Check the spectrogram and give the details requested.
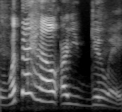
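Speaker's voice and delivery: mock revolted, put-out, disgusted outburst. Retelling a guy's reaction when someone sits at his table, mock-disgusted. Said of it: "Joey's disgusted".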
